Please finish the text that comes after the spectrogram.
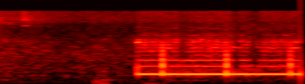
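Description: A loud, steady ringback tone from a phone call on speakerphone that goes unanswered comes in abruptly after a moment of quiet background noise and holds unbroken to the end, with faint pulsing accents.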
